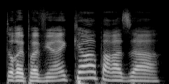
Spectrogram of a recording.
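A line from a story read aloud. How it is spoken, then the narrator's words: Group sneering. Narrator (French): ricanaient les autres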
